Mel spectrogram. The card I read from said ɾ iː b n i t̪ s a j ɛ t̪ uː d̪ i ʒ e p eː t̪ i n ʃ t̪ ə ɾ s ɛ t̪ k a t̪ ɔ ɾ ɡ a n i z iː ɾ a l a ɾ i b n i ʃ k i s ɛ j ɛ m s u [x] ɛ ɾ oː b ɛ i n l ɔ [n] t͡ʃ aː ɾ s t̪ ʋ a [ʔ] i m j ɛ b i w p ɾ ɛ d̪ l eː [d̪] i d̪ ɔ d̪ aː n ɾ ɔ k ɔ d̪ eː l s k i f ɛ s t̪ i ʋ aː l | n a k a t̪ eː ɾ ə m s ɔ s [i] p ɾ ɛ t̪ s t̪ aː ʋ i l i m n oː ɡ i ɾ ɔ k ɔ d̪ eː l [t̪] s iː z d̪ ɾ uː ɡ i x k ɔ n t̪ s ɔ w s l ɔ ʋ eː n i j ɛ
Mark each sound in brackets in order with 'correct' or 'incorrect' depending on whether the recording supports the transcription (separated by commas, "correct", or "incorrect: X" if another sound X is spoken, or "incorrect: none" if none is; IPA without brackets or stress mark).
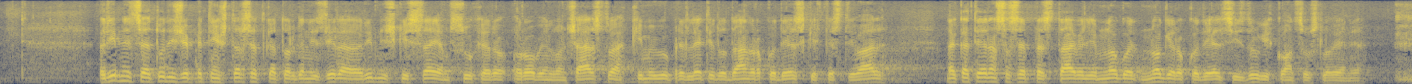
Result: correct, correct, incorrect: k, incorrect: t̪, incorrect: ɛ, correct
